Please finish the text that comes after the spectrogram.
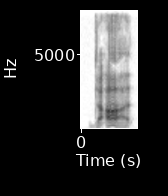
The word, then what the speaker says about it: Da'at: Now, what's interesting about Da'at, it can also be pronounced Da'ath, by the way, is that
